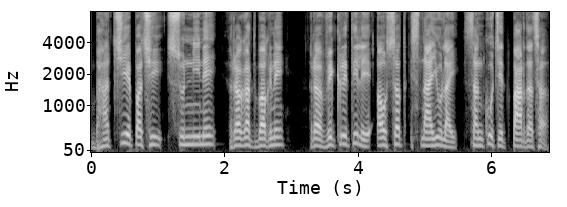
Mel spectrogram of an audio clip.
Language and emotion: Nepali, neutral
